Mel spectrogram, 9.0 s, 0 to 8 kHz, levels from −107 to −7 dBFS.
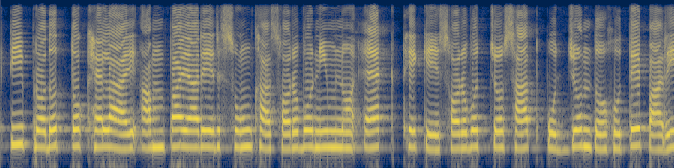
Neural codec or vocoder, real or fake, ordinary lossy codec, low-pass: none; real; none; 7.2 kHz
